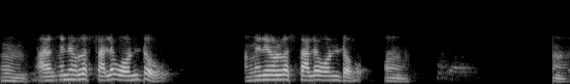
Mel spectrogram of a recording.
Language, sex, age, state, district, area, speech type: Malayalam, female, 45-60, Kerala, Pathanamthitta, rural, conversation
